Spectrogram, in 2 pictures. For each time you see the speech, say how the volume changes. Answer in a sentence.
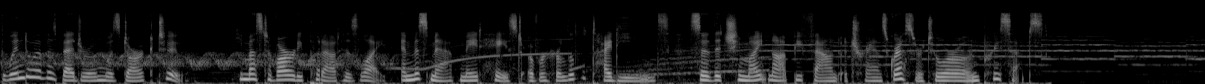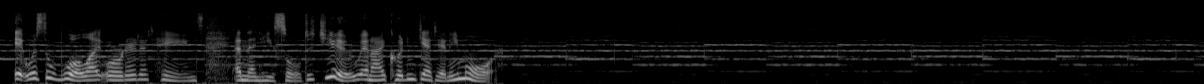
The speech can be heard from 0.0 to 10.5 s, at a steady volume; and from 12.2 to 17.0 s, getting quieter then louder.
